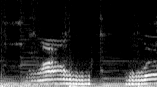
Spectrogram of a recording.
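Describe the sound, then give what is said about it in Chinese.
An orange-and-black cat, sitting before a bright green wooden door in a back alley behind a row of old shophouses, meows twice in a row, drawn-out, rising-and-falling cries with a bright tonal quality, moderately loud and heard alone with no talking. “在一扇鲜绿色的木门前面，一只橘黑色的花猫安静地坐着。”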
